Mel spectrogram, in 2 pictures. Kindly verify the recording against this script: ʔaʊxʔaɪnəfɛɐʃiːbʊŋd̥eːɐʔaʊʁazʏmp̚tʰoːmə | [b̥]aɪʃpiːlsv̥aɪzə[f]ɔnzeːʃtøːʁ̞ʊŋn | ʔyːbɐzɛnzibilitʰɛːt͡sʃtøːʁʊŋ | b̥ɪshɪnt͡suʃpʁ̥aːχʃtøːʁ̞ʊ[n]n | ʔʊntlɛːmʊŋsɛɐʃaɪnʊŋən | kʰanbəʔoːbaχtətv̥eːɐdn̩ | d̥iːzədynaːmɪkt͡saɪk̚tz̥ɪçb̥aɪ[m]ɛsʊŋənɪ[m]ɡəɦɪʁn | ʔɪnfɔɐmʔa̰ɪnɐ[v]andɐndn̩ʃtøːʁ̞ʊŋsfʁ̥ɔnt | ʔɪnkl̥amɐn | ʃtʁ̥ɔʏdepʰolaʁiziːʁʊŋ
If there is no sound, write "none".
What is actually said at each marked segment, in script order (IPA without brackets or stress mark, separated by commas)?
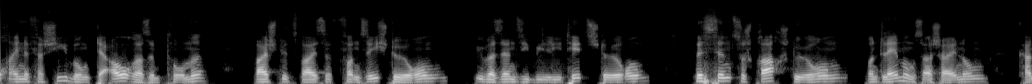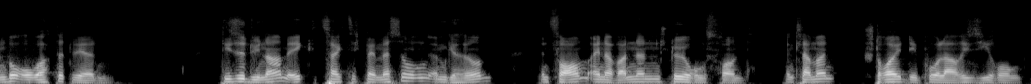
b̥, f, ŋ, m, m, v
